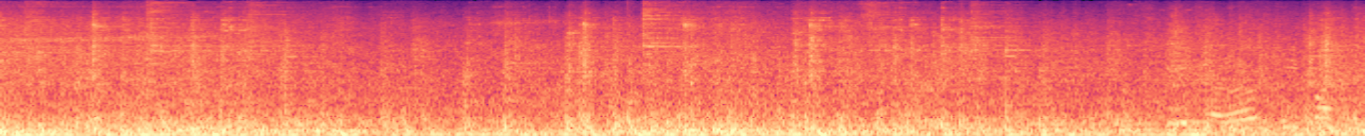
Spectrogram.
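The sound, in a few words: CSX freight train passing, westbound to Selkirk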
